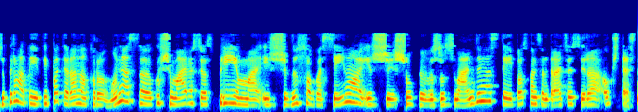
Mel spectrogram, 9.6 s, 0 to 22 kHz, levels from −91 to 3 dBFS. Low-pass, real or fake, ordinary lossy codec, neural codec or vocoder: 7.2 kHz; fake; MP3, 32 kbps; autoencoder, 48 kHz, 32 numbers a frame, DAC-VAE, trained on Japanese speech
